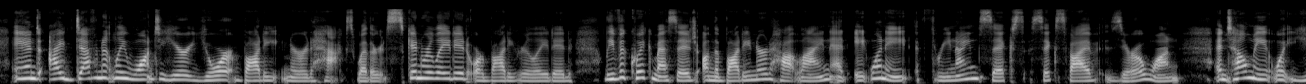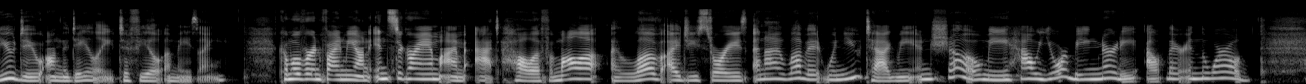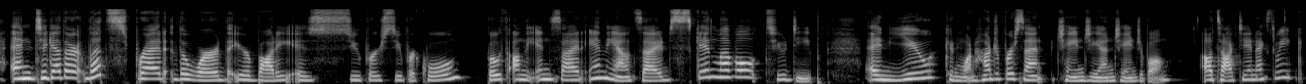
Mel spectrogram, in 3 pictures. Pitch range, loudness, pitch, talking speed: 180-260 Hz, -20 LUFS, 220 Hz, 175 wpm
